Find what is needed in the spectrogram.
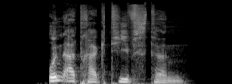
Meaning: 1. superlative degree of unattraktiv 2. inflection of unattraktiv: strong genitive masculine/neuter singular superlative degree
- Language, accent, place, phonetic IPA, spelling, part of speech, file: German, Germany, Berlin, [ˈʊnʔatʁakˌtiːfstn̩], unattraktivsten, adjective, De-unattraktivsten.ogg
